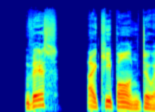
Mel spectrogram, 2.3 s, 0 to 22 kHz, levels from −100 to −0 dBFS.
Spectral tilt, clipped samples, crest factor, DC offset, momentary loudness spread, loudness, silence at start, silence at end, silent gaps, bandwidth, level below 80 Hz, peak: -6 dB/octave; under 0.1%; 16 dB; under 0.1%; 13 LU; -20 LUFS; 0.4 s; 0 s; 0.93-1.30 s; 14.5 kHz; -54 dBFS; -4 dBFS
